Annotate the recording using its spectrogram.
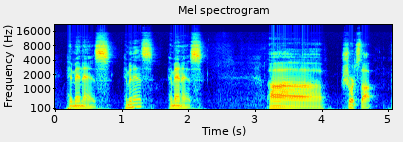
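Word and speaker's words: Giménez: Uh yeah, I'm going to say his name wrong. Andre Jimenez. I want to say Gimenez.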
